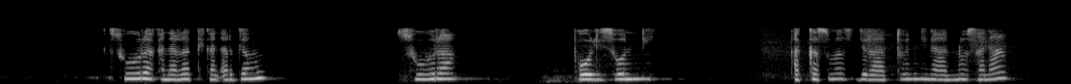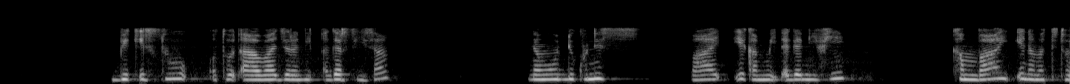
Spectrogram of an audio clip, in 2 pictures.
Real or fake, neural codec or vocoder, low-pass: real; none; 5.4 kHz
